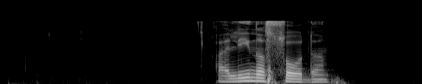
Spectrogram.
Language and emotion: Russian, neutral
